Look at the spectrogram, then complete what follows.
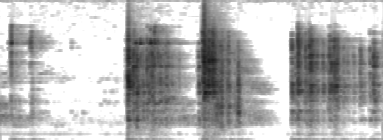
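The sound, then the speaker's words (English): Pencils and other small hard pocket items clatter and clink as they are set down on a scale in several loud bursts, with brief pauses between them and no talking. “More pencils?”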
